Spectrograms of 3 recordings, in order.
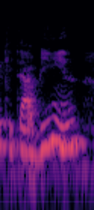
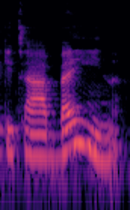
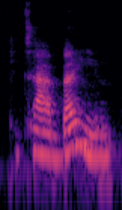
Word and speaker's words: كتابين: And in this example, the ya is pronounced as a letter, not a long vowel. So we won't say كتابين, we have to say كتابين, كتابين.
